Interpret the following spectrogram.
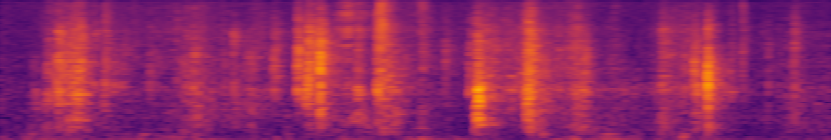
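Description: Irregular clatter: about a dozen short knocks, scrapes and crunches in four seconds, as of objects handled or stepped on amid debris.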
